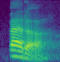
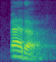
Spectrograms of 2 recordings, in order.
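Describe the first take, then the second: First: The middle T sounds soft, like a D. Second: The same.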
